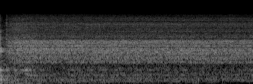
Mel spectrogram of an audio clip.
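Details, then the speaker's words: Air brake booster in 34°C heat, brake held: steady airy hiss, no pulsing, air escaping out the little exhaust vent on top; mechanic suspects cracked rubber diaphragm or seal, new one needed. "you can hear it leaking air there just at the moment yeah so it's leaking out the little exhaust vent on the top"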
